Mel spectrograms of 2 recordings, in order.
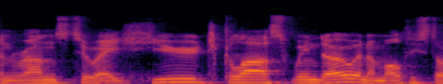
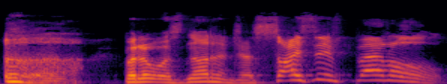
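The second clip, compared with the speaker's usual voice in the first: stern commander; 9 semitones higher than usual. Retold or imitated. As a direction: play a stubborn old general. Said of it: "And he's like".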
